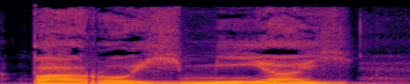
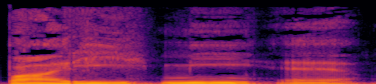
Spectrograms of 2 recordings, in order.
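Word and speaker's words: пароймиай (παροιμίαι): Эти притчи, эти краткие изречения, содержащие некую мудрость, называются по-гречески словом, которое в древнем классическом чтении звучит как «пароймиай», а для византийского, более позднего произношения характерно превращение сочетания «ой» в «и», и сочетание «ай» в «э», и поэтому получается в византийском более позднем чтении «паримие», «паримие». И в связи с этим в русской литературе встречалось написание через «и» – «паримии».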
